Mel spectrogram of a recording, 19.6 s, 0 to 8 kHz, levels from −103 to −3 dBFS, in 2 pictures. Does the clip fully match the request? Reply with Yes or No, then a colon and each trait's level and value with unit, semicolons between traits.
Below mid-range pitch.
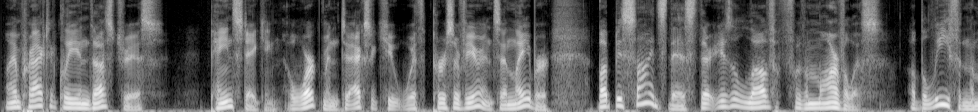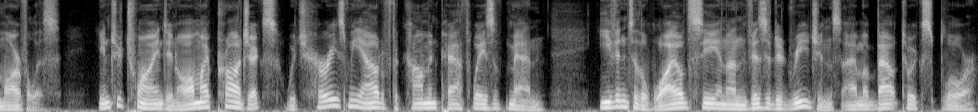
Yes: low, 115 Hz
